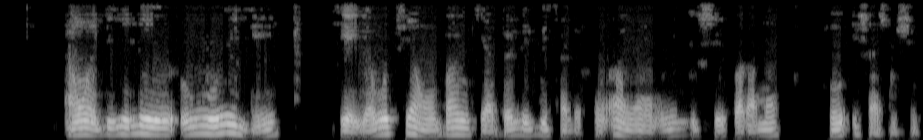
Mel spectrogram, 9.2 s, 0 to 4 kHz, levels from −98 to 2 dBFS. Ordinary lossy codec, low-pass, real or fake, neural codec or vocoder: none; 3.6 kHz; real; none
